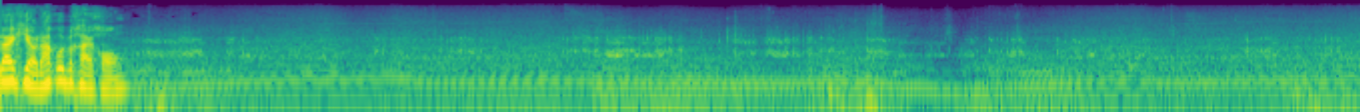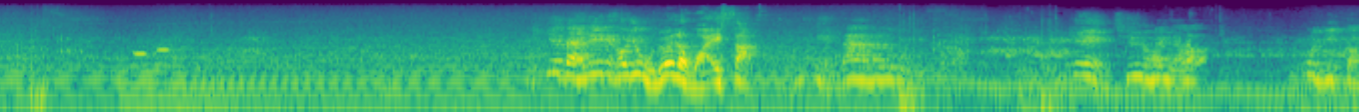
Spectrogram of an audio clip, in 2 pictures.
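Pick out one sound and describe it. A sports car engine hums and revs, rising and falling as it speeds up and slows down.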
